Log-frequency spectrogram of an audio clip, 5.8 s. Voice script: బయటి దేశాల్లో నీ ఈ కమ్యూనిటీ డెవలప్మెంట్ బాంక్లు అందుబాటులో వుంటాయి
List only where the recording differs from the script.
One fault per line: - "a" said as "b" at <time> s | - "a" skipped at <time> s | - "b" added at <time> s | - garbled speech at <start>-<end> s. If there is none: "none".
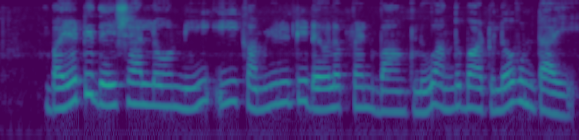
none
